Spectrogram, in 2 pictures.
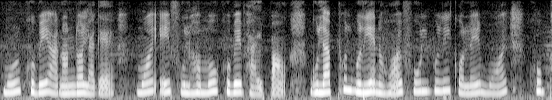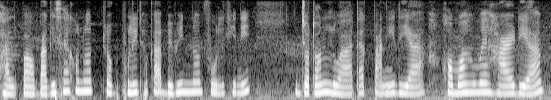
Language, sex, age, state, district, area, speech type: Assamese, female, 18-30, Assam, Kamrup Metropolitan, urban, spontaneous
